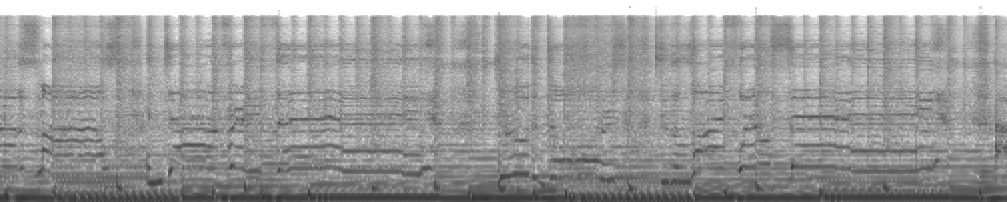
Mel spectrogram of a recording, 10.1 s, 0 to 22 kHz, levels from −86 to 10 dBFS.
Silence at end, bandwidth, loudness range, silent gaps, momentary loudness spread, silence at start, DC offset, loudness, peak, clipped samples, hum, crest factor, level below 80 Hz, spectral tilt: 0 s; 17 kHz; 0 LU; none; 1 LU; 0 s; under 0.1%; -18 LUFS; -2 dBFS; under 0.1%; none; 14 dB; -18 dBFS; -4 dB/octave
